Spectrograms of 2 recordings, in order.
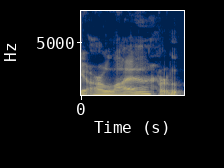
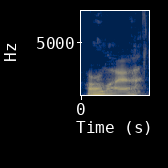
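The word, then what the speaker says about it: R'lyeh: I R-L-Y-E-H. I never know how to wrap my tongue around that one. – I always say Arlia. – R is interesting as a letter in English. It's a semi-vowel. You can pronounce R all by itself. It doesn't need a vowel on either side of it to become a vowel. So I just give it the vowelness. Arlia.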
